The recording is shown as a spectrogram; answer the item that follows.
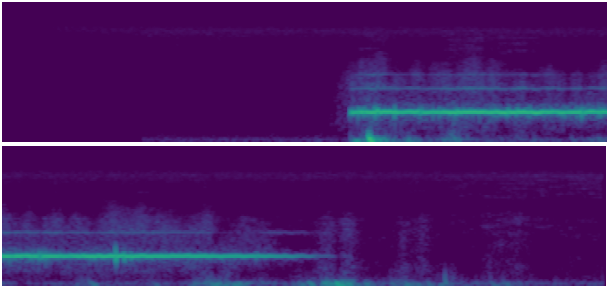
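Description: A steady electronic beep tone on one pitch starts about two seconds in, holds for about three seconds, then fades away. Faint hiss from the old off-air tape recording sits underneath.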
